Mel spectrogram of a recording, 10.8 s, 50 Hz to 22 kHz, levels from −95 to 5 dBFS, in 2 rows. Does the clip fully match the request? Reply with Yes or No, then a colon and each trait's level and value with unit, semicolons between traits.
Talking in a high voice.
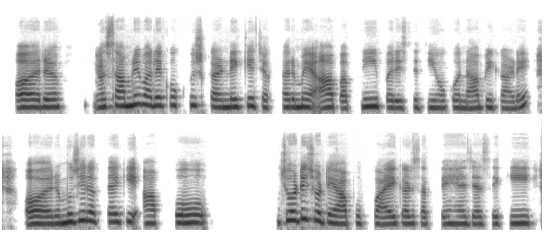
Yes: high, 235 Hz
